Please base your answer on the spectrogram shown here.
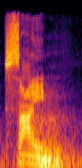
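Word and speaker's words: sign: यदि किसी वर्ड में जी एन या जी एच साथ में हो तो जी का उच्चारण साइलेंट होता है, जैसे असाइन, डिजाइन, साइन, foreign, रिजाइन, अलाइन, height, light, fight.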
